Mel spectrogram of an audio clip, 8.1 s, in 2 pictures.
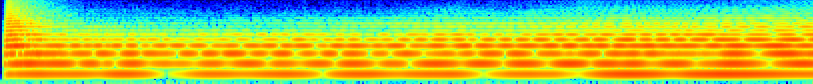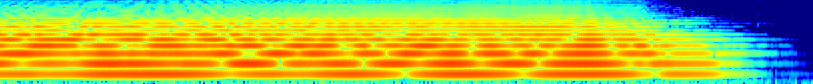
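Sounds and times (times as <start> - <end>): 
pop brass F sharp 3 note: 0.0 - 7.8.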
